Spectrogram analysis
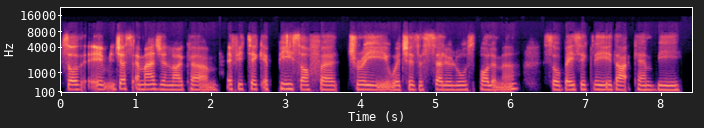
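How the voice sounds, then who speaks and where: A woman's voice: lowish voice, flat delivery, moderate pace, creaky, no echo. Woman explaining with many ums. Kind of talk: casual science chat. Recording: dull lo-fi sound.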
